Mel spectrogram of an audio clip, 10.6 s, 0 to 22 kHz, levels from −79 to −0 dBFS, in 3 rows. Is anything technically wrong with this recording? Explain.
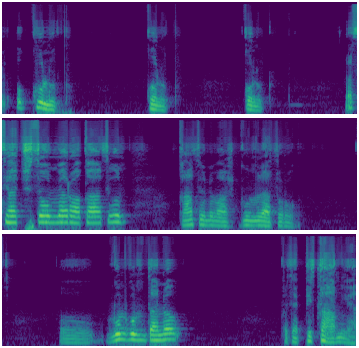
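Yes. Throughout the speech there is plainly audible Opus compression, likely from music-mode encoding at a low bitrate around 24 kbps. Sparse bits force upper bands to be refilled with folded or noise content, so the sound turns grainy and rough. A spectrogram shows full bandwidth to about 20.1 kHz, with smeared, noisy high bands rather than holes.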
